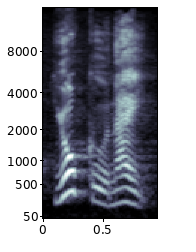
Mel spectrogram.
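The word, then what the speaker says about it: よくない: 부정형으로 말할 때도 요꾸나이. 요꾸나이가 된다는 거, 요 두 가지는 꼭 기억을 해두시고요.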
